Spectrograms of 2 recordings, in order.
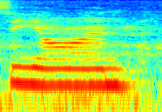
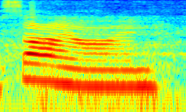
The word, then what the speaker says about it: Scion: Her name's Sion, or not Sion, Scion. She is a Sion. Her name is spelled like cars, whereas her strain, Sion, is spelled without a C in it.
